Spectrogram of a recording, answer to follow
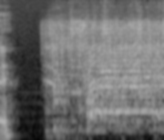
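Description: A spoken "all right" ends at the start, then a brief dead gap. About half a second in, the animated episode's soundtrack resumes: music of sustained tones over a steady hiss.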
